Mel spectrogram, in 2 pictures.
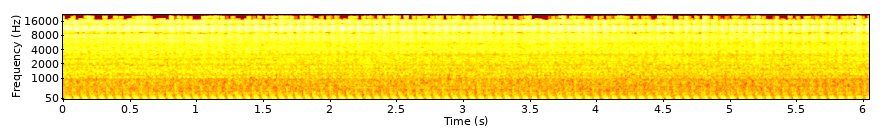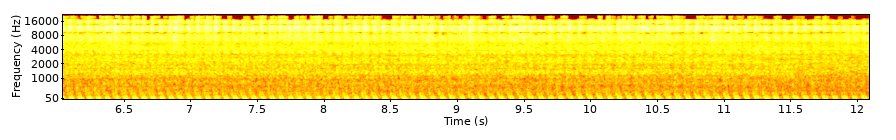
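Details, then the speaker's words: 1976 Sears ST12 garden tractor single-cylinder engine after repair (new PCV breather and hose, carb cleaned, flange flattened, new gaskets): steady, even putter with no misses, knocks or hunting; normal idle. "Just runs so good. So good. I'm really happy with it."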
